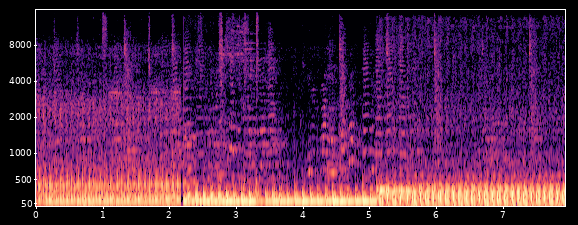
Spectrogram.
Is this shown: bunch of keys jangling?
no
